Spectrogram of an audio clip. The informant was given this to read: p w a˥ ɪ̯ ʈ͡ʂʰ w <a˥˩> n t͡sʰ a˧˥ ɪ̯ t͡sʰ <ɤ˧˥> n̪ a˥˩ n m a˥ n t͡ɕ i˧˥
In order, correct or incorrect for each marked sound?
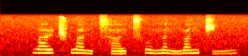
correct, incorrect

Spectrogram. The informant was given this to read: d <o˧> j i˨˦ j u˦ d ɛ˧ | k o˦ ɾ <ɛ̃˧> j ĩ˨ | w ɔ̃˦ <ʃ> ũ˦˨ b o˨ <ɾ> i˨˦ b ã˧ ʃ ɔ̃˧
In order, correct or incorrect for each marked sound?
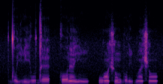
incorrect, correct, correct, correct

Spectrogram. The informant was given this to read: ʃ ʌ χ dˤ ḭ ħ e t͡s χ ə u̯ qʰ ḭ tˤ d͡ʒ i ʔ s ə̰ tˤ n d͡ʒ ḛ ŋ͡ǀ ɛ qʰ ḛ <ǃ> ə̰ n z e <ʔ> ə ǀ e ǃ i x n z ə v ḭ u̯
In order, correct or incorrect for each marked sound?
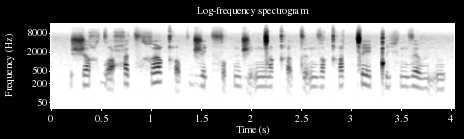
incorrect, incorrect

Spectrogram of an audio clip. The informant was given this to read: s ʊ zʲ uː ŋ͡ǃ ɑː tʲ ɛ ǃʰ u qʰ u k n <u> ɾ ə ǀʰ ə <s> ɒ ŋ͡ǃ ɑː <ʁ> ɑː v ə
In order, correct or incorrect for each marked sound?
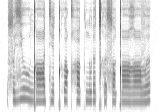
correct, correct, correct

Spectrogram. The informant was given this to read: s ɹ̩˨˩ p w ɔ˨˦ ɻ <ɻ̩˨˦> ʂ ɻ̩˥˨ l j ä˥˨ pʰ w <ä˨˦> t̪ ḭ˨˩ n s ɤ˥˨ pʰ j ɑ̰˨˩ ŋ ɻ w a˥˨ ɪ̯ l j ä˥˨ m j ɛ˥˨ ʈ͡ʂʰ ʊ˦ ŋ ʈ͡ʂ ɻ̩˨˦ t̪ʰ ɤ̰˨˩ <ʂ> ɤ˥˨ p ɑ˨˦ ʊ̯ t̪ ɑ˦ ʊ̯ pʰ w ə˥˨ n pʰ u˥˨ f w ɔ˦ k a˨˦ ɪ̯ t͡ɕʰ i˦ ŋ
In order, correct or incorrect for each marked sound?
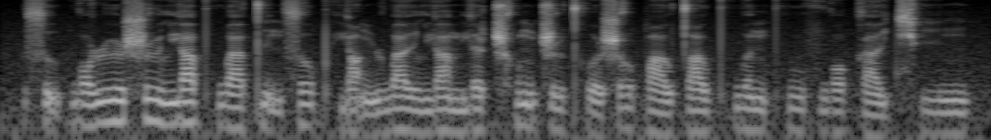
incorrect, correct, correct

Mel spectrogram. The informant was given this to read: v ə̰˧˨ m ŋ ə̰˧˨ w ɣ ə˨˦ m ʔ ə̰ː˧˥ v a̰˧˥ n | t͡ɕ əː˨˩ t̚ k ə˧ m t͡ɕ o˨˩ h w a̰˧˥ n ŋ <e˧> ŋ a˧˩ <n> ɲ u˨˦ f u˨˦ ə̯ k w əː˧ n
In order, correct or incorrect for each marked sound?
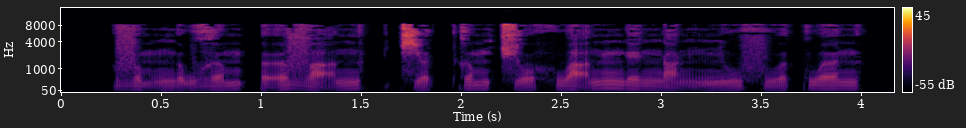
correct, incorrect

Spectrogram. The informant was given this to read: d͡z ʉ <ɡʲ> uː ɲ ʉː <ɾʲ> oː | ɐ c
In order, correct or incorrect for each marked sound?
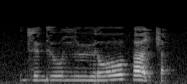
correct, incorrect

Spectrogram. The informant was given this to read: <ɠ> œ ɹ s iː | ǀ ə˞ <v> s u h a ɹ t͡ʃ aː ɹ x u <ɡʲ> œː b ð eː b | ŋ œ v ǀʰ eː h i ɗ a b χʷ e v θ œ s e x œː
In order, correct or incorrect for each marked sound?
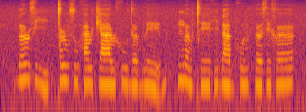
correct, correct, incorrect

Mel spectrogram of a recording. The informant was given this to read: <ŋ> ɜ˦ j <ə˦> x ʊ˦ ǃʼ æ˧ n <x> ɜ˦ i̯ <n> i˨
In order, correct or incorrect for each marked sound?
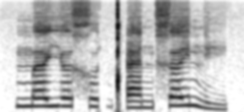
incorrect, correct, correct, correct

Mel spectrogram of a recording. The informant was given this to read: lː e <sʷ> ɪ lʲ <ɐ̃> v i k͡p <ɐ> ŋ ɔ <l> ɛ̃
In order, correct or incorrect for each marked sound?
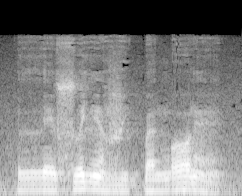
correct, correct, correct, incorrect

